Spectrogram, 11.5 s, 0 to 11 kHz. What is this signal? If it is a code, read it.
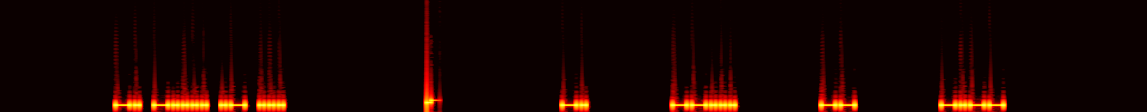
Morse code, heard as a keyed tone, about 25 wpm, spaced as for 13 wpm, 700 Hz. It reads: N6AS N7MY
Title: USA Call Signs - 4 Characters - 6x Character Spacing - 25wpm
